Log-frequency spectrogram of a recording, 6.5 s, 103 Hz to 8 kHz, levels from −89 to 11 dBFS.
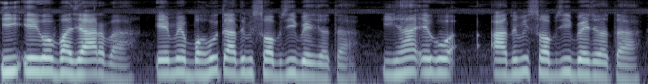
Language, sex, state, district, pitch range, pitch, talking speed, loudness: Hindi, male, Bihar, East Champaran, 170-195 Hz, 180 Hz, 130 wpm, -20 LUFS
